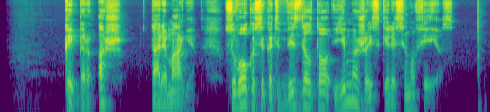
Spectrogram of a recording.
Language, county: Lithuanian, Šiauliai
